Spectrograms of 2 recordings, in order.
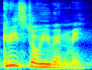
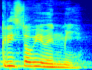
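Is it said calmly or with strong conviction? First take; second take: strong conviction; calmly. First: It is said with strong conviction. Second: It is said calmly, without special force.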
